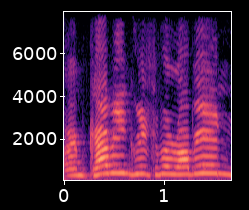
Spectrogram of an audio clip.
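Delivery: shrill squeal, very high and very loud. Roo calls out just before jumping, in a squeaky Roo voice. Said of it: "he squeaked out".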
